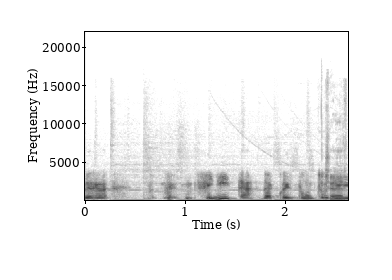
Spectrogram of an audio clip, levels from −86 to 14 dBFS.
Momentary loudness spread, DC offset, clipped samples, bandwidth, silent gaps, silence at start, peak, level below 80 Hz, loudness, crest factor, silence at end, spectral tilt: 13 LU; under 0.1%; under 0.1%; 12.5 kHz; none; 0 s; -2 dBFS; -50 dBFS; -21 LUFS; 20 dB; 0 s; -6 dB/octave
